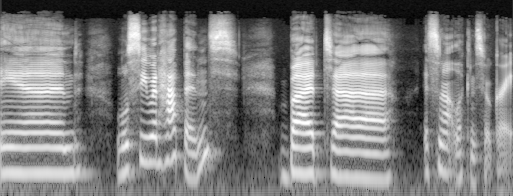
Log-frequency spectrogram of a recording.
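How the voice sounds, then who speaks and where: In an American accent, a woman with a medium-pitched, bright and sharp voice speaks very slowly, her intonation lively and her loudness swinging widely, on a very clean recording with a silent background. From Ohio, Cincinnati (US Midwest). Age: 40s. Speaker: PR firm owner. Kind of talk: casual interview.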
